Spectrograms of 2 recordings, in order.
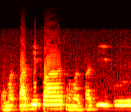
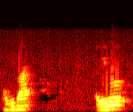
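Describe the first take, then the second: First: The greeting sounds warm and friendly. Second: The greeting sounds curt and unfriendly.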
